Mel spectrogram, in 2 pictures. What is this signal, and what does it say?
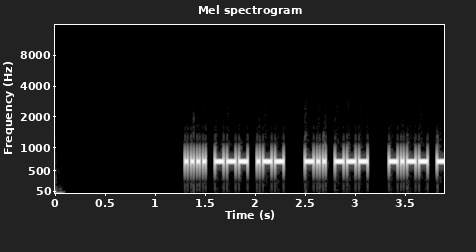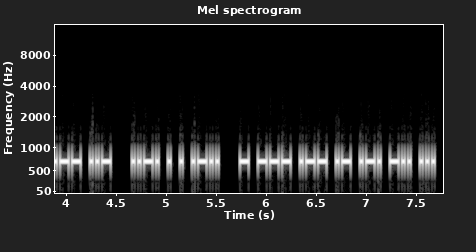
Morse code, heard as a keyed tone, about 40 wpm, 700 Hz. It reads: HOW DO YOU FEEL TOWARDS
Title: Sentences from Top 1000 Words - Review Part 2 - 40wpm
